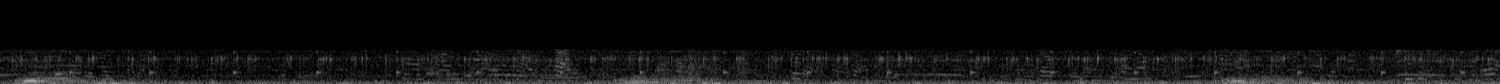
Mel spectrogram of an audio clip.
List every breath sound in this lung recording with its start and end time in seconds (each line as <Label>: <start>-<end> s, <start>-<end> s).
Inhalation: 0.00-0.83 s, 6.12-7.25 s, 12.15-13.43 s
Wheeze: 0.17-0.51 s
Crackles: 6.12-7.25 s, 12.15-13.43 s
